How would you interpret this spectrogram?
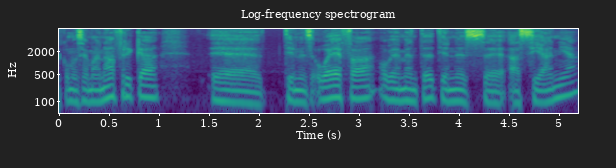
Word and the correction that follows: Oceanía: ¿o cómo se dice? – Oceanía. – Oceanía, sí.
